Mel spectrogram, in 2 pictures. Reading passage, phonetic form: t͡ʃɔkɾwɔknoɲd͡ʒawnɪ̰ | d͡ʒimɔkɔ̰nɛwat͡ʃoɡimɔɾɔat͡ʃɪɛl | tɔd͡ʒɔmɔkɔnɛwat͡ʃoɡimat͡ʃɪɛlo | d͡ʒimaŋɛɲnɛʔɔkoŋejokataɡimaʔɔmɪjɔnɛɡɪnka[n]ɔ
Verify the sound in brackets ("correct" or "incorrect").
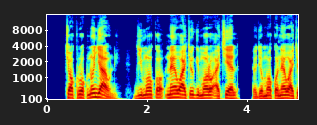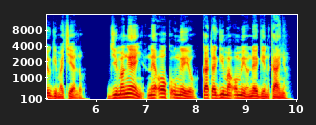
incorrect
